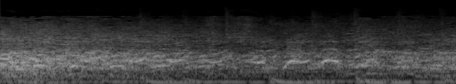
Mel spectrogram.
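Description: Many people laughing together without a break, a steady canned-sounding laugh track.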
